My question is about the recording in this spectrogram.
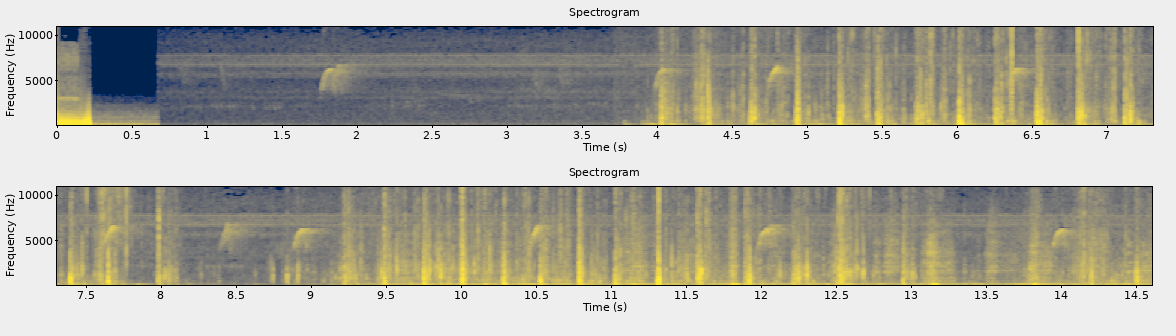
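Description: Footsteps running, a series of quick, sharp steps that stop briefly, then resume in a faster, denser run.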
